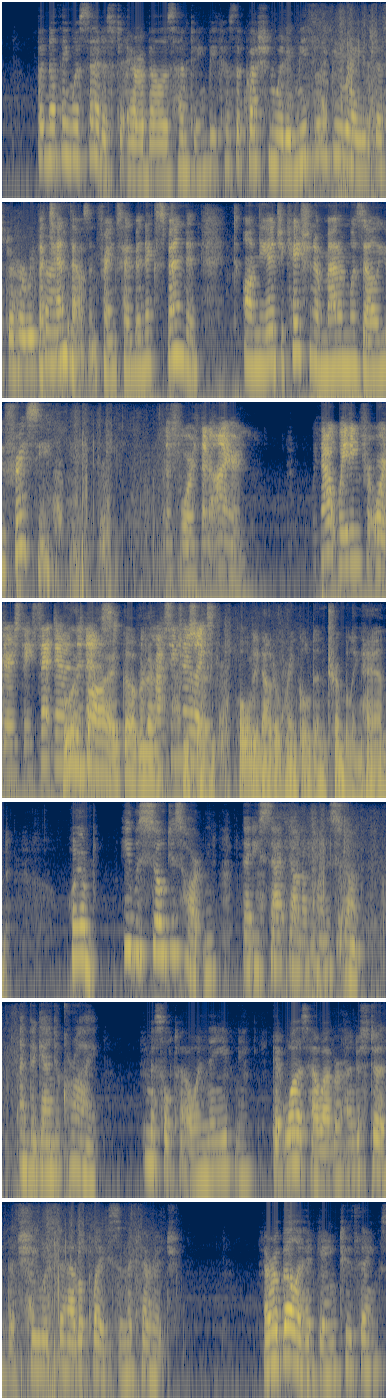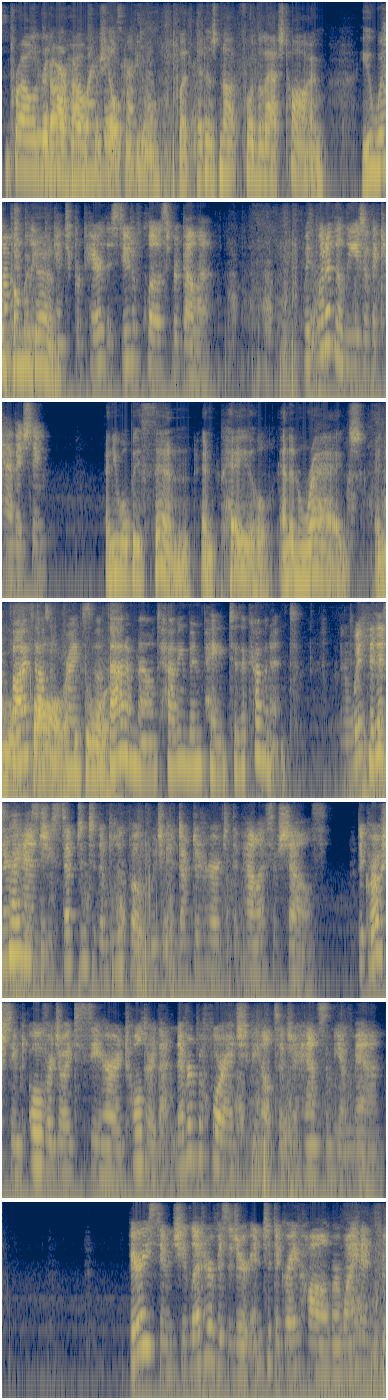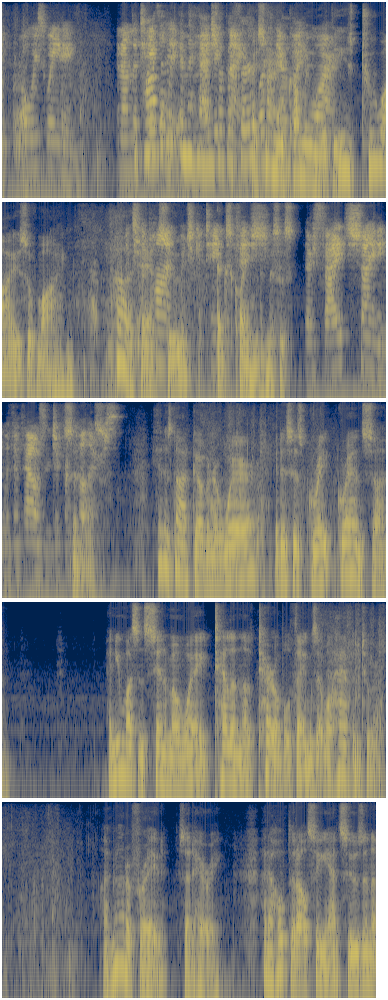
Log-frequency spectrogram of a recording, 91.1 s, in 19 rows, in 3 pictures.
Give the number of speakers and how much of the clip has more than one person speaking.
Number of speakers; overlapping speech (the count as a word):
five, about 15%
